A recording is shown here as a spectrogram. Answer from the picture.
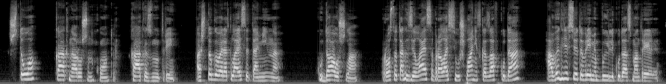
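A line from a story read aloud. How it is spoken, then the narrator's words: Loud growl. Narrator (Russian): Он зарычал в голос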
